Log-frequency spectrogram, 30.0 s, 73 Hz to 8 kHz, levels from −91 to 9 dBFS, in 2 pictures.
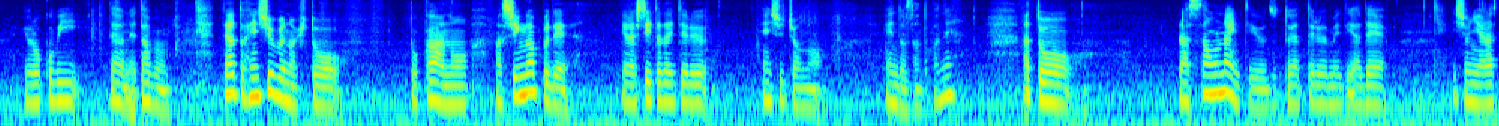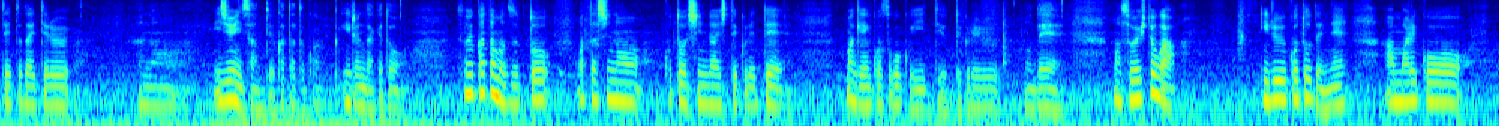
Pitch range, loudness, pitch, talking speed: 160-195 Hz, -34 LUFS, 175 Hz, 335 characters per minute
